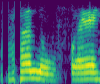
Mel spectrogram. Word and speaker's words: Ranulpho: Ranuto? – Ranulfo, RANULPHO. – PHO? – Isso, Prata.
